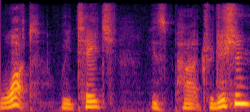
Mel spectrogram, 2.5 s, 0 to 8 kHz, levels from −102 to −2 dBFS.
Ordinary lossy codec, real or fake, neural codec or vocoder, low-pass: AAC, 32 kbps; real; none; 7.2 kHz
